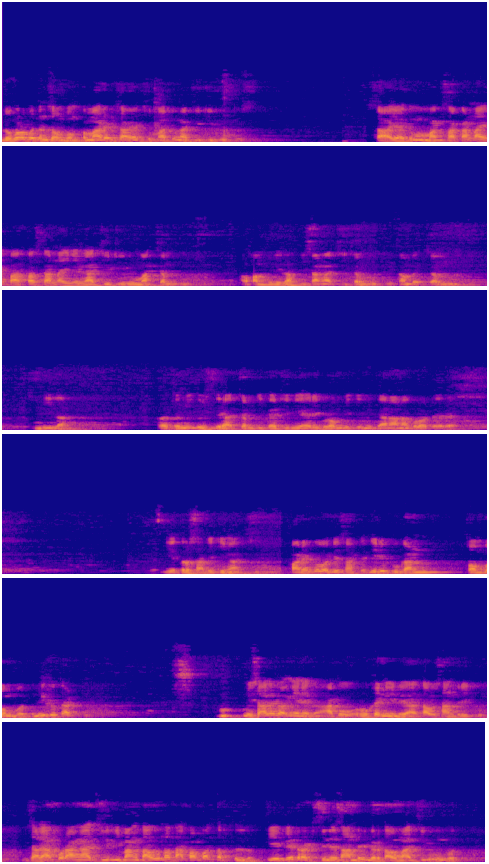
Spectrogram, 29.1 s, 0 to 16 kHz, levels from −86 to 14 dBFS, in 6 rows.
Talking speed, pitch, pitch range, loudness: 180 wpm, 130 Hz, 115-150 Hz, -18 LUFS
